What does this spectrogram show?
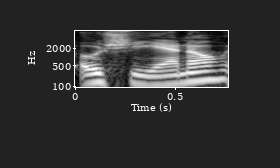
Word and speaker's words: Oceano: It's called, I think, Oceano is how you pronounce it.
